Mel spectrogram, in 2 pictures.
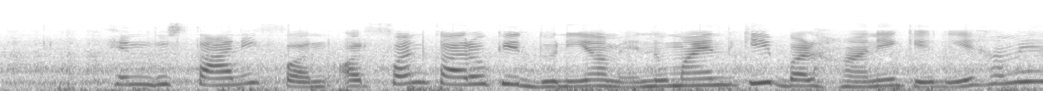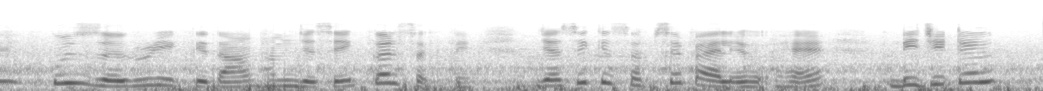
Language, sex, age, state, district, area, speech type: Urdu, female, 18-30, West Bengal, Kolkata, urban, spontaneous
